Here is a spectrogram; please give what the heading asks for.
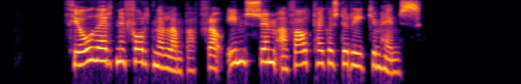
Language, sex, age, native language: Icelandic, female, 40-49, Icelandic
